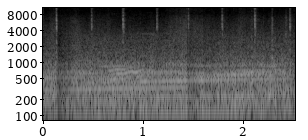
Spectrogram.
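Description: Mercedes-AMG CLA 250 sedan accelerating gently in comfort mode, heard from inside as a steady engine hum and road drone with light clicks above, with no speech.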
